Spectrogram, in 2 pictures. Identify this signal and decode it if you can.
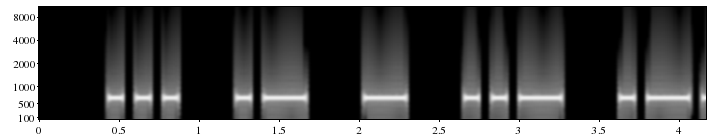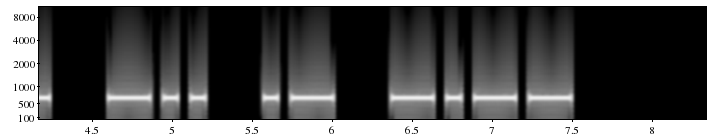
Morse code, heard as a keyed tone, about 14 wpm, spaced as for 12 wpm, 680 Hz. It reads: SATURDAY
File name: Morsekurs / Witze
